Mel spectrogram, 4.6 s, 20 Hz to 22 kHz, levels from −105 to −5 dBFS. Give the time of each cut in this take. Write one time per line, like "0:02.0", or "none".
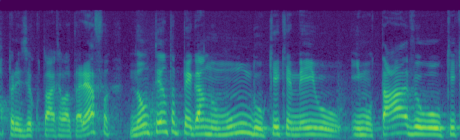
0:01.2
